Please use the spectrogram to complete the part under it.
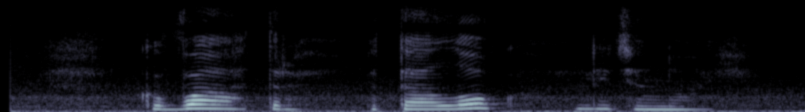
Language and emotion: Russian, sad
